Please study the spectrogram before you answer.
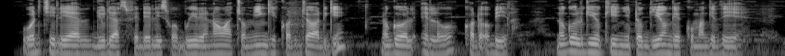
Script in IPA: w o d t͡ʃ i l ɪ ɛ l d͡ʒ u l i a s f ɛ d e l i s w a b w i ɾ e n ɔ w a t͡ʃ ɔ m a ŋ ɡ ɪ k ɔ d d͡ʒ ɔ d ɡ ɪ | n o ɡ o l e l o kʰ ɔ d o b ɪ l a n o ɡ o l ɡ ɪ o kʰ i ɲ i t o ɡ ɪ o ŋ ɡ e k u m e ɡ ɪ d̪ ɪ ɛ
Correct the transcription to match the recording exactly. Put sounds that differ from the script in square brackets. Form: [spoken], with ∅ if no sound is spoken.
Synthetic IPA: w o d t͡ʃ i l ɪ ɛ l d͡ʒ u l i a s f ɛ d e l i s w a b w i ɾ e n ɔ w a t͡ʃ ɔ m [i] ŋ ɡ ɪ k ɔ d d͡ʒ ɔ d ɡ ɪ | n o ɡ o l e l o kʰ ɔ d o b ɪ l a n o ɡ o l ɡ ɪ o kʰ i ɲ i t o ɡ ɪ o ŋ ɡ e k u m [a] ɡ ɪ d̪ ɪ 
